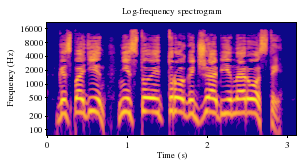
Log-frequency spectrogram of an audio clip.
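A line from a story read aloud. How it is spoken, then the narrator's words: Breathless near-shout. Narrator (Russian): Почти выкрикнул запыхавшийся дрог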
